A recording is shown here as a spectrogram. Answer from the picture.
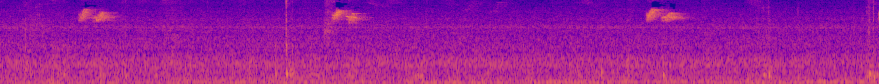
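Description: A small bird chirping: three short, high chirps about two seconds apart. A couple of faint clicks can be heard over a steady background.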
